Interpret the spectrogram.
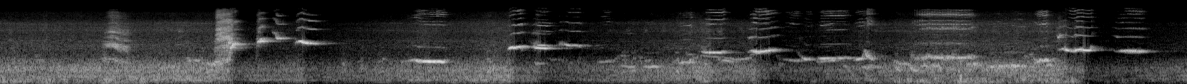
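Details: Two juvenile pied butcherbirds practising their songs: clear, flute-like whistled notes and short slurred phrases at shifting pitches, some rising and some falling, broken by brief pauses, over a low steady hum; a juvenile magpie practises carolling in the background.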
